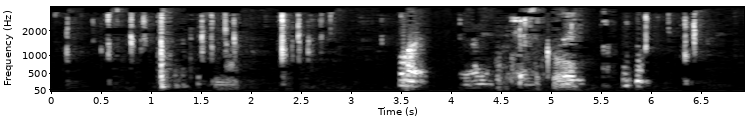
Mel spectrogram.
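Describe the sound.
Typing of notes on a computer keyboard during a phone call, with quiet bursts of keystrokes broken by short pauses.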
